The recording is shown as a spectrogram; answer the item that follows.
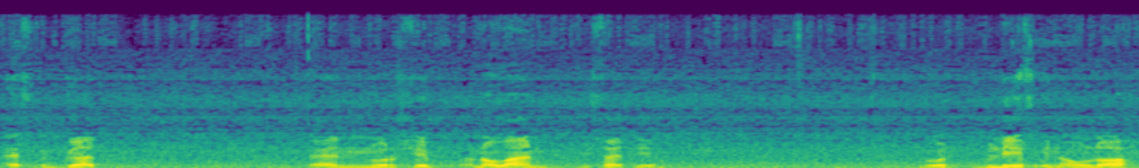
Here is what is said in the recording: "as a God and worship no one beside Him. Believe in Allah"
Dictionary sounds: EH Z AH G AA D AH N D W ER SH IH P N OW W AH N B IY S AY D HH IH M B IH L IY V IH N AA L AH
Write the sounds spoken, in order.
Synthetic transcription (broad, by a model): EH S AH G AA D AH N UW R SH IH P N OW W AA N B IY S AY D HH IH M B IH L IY F IH N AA L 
